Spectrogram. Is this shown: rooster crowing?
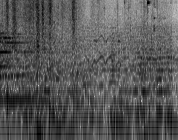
no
